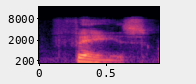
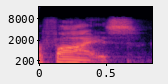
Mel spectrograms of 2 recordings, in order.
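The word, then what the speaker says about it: Faiz: So I wanted to watch Kamen Rider Faze or Fize. It's they pronounce either way, depending on who you talk to.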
